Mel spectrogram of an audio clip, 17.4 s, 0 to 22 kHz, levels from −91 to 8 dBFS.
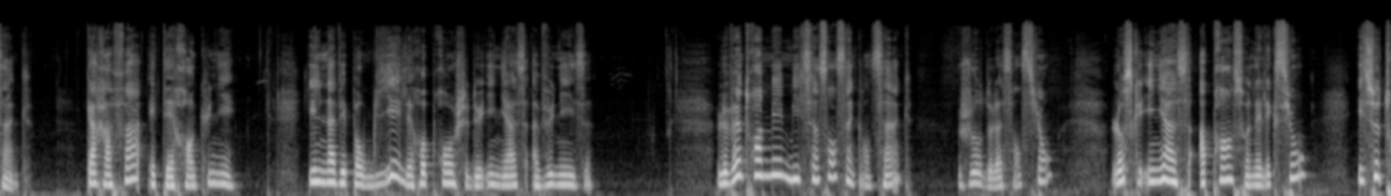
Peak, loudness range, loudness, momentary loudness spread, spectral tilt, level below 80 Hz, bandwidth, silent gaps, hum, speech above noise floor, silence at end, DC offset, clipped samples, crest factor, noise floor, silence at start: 0 dBFS; 5 LU; -18 LUFS; 11 LU; -6 dB/octave; -40 dBFS; 15.5 kHz; none; none; 45 dB; 0 s; under 0.1%; under 0.1%; 18 dB; -63 dBFS; 0 s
